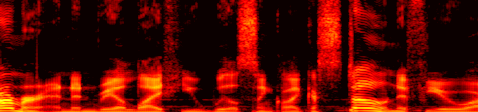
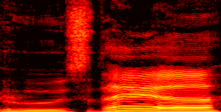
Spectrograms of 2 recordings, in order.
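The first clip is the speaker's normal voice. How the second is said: bad, higher-pitched put-on cartoon-bear voice; 11 semitones higher, 4 dB louder than usual. Breaking into a Pooh impression mid-conversation. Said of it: "that was a terrible poo impression".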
